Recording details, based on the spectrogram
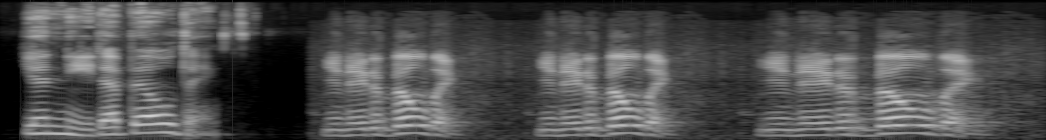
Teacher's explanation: remember to stress the words need and building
